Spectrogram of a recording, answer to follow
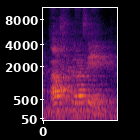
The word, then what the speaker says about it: Asteraceae: Oh, I use British pronunciation. You call it Asteraceae.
